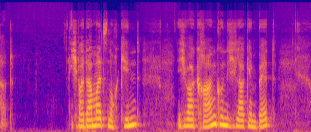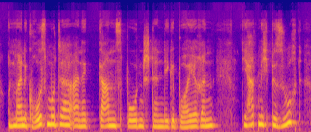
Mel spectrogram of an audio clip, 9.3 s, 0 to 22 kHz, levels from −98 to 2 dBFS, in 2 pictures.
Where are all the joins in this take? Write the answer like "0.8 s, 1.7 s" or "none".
none

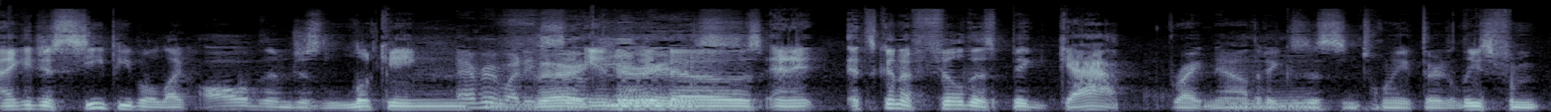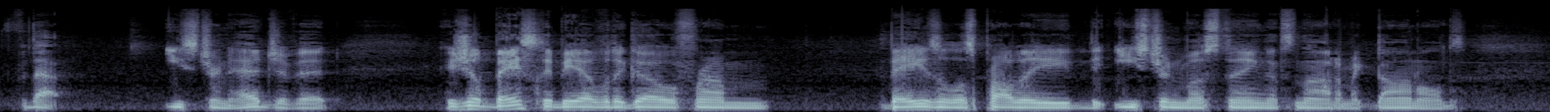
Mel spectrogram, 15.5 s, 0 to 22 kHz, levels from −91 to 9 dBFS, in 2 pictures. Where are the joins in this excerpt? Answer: 4.1 s, 12.2 s

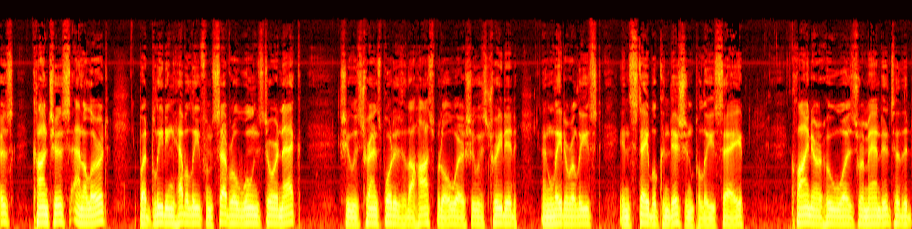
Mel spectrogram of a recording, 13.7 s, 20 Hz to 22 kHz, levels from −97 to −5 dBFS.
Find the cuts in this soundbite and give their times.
none

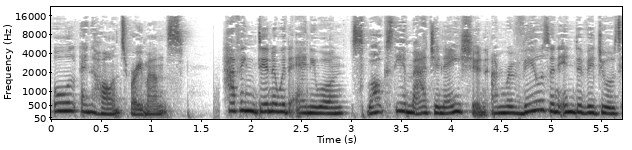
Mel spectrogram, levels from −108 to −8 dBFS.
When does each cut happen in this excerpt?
1.7 s, 3.0 s

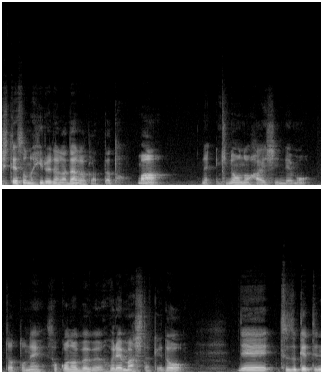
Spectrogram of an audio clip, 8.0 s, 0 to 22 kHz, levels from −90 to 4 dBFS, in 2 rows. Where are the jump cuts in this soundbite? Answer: 1.7 s, 3.9 s

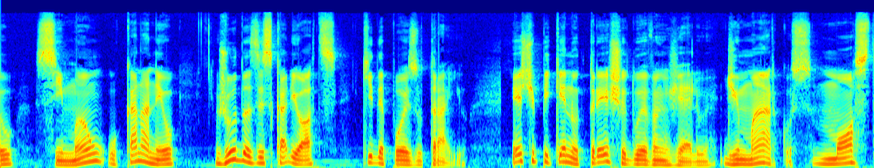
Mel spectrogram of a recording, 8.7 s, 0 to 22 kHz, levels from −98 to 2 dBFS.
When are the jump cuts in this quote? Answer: none

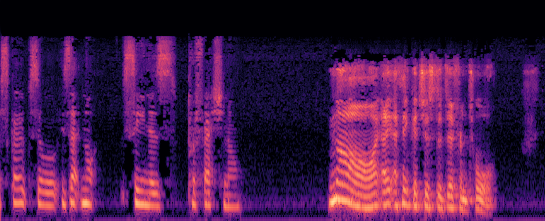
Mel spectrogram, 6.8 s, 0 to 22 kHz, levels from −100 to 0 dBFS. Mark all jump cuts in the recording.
none

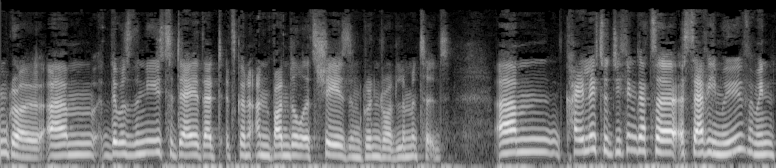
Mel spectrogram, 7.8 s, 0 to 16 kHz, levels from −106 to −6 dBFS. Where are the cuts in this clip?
none

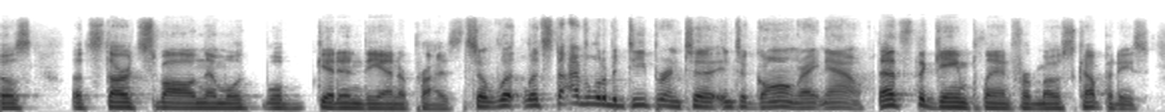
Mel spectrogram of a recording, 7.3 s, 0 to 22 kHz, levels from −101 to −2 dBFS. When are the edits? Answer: 2.9 s, 5.5 s

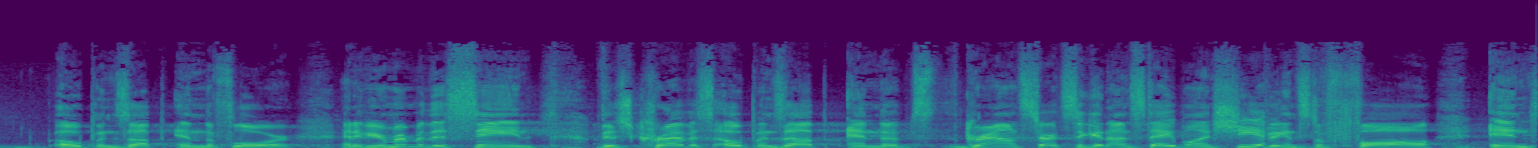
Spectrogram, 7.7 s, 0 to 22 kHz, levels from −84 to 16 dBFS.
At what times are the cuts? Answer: 3.0 s, 6.3 s

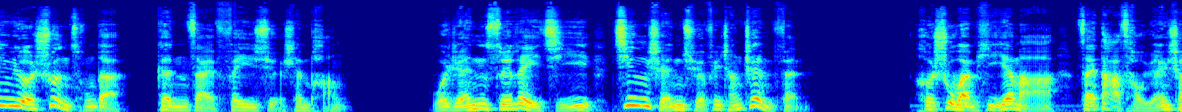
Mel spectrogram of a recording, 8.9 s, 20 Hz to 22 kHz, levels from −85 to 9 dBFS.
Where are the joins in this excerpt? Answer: 3.2 s

